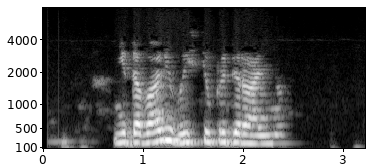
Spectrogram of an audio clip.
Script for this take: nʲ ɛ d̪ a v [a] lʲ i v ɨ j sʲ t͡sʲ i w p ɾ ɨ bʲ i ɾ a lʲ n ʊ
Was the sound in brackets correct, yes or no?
yes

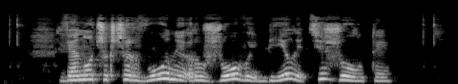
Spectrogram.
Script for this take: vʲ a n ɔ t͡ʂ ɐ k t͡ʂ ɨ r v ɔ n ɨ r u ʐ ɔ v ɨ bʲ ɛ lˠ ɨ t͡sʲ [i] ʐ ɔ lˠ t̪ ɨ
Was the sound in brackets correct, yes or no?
yes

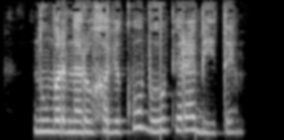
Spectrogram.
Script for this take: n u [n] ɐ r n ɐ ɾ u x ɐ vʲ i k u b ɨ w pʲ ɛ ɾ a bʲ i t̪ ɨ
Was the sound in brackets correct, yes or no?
no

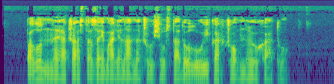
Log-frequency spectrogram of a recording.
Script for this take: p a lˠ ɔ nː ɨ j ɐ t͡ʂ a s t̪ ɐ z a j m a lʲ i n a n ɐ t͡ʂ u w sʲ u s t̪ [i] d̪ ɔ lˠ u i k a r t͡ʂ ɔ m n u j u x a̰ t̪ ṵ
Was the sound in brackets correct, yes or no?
no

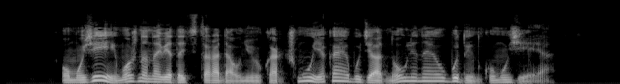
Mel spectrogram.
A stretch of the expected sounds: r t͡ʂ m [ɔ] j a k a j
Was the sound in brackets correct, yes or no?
no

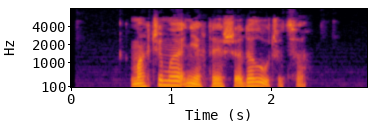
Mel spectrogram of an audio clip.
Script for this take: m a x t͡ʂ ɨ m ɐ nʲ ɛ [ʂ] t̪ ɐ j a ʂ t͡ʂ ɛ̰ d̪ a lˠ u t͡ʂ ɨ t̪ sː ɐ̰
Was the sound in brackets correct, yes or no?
no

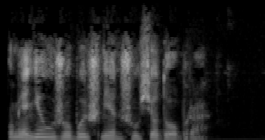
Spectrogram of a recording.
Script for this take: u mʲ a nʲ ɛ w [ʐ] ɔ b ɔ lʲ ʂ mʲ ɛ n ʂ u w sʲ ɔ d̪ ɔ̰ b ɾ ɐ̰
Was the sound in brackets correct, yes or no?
yes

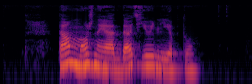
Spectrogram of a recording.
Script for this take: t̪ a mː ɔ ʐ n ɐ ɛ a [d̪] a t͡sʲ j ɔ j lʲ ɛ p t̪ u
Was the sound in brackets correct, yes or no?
no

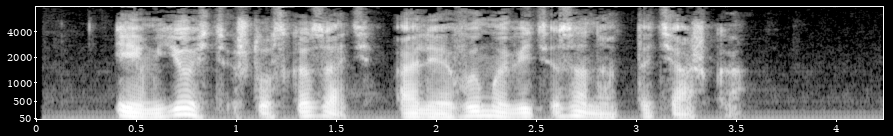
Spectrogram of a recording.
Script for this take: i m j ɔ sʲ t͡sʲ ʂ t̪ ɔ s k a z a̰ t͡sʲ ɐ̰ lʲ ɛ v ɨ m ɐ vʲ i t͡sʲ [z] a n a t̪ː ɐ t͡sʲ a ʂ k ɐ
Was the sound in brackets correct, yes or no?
yes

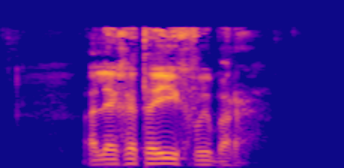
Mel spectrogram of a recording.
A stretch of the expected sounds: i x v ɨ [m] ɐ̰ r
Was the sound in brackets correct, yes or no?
no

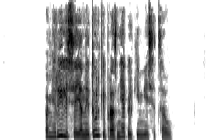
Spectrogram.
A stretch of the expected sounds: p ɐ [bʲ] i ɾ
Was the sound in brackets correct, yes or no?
no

